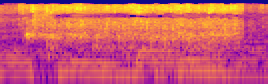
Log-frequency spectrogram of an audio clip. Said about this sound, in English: So we're going to plunge this in some boiling water and then straight into an ice bath. Boom. We just strain that off.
